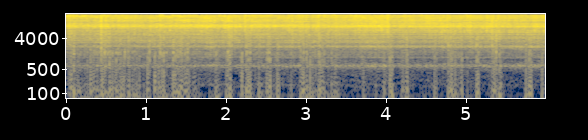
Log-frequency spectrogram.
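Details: Miller-Matic 251 MIG welder at 21 volts, 366 wire speed, welding pipe fittings: steady crackling sizzle with fast irregular pops, no long breaks; normal well-set arc.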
